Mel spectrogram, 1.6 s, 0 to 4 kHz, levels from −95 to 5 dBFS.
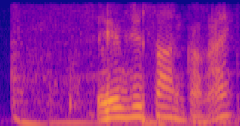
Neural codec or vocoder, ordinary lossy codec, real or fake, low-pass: codec, 24 kHz, 0.9 kbps, WavTokenizer, medium music audio release; none; fake; 3.6 kHz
